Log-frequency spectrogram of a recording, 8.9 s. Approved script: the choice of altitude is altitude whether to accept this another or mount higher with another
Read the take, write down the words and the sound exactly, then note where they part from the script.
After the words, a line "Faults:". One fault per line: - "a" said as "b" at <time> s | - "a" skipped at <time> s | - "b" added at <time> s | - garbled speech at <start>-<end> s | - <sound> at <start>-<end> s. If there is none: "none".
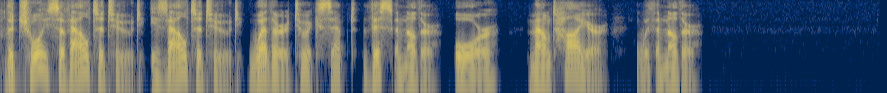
the choice of altitude is altitude whether to accept this another or mount higher with another
Faults:
none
